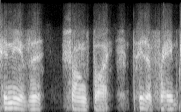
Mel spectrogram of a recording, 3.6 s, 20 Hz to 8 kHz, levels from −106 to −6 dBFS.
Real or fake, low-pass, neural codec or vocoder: real; 7.2 kHz; none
